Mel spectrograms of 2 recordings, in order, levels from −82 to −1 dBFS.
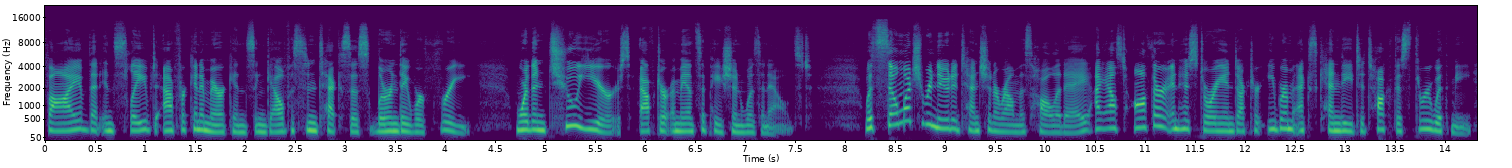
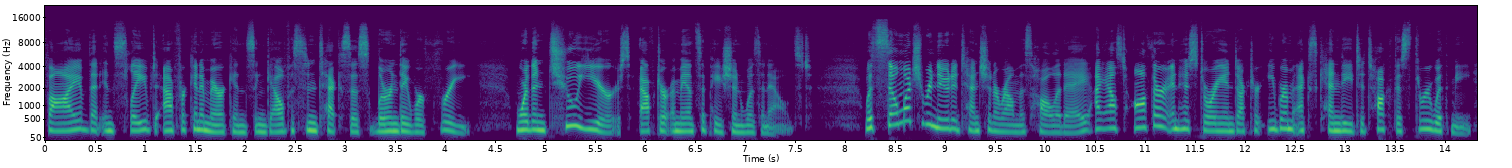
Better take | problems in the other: neither | none

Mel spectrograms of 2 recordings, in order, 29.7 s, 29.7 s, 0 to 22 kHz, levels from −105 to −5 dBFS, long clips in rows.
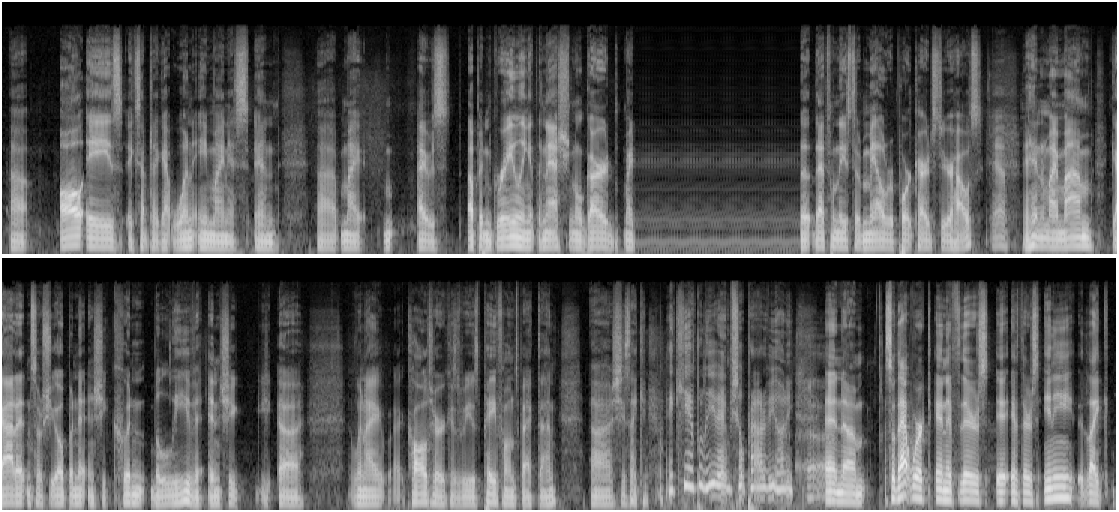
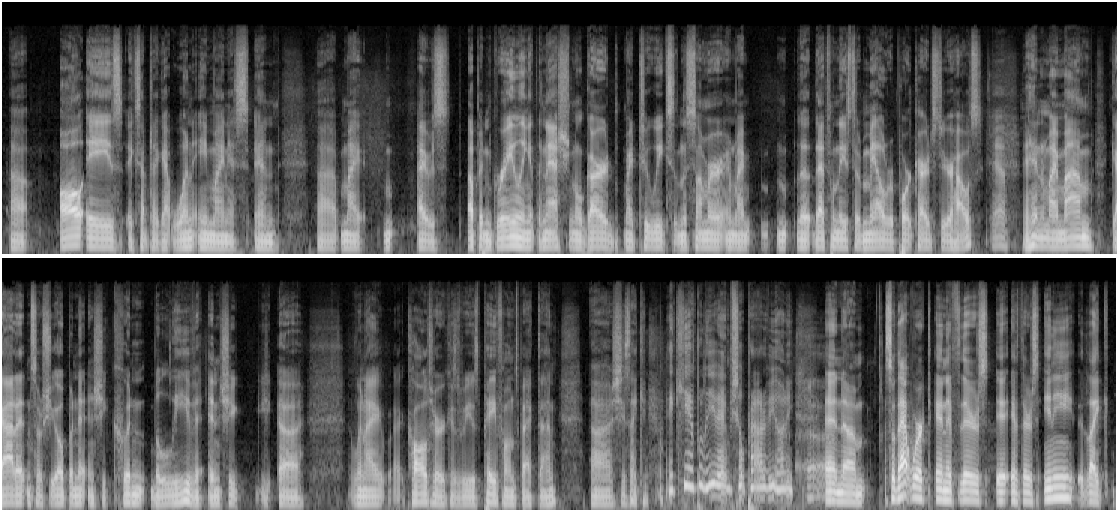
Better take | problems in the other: second | audio freezing; at 8.5 s for 2 s

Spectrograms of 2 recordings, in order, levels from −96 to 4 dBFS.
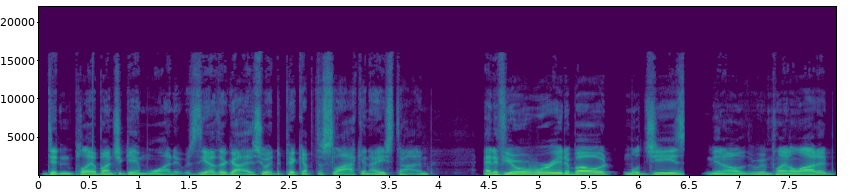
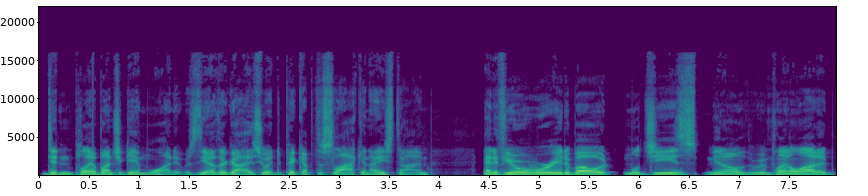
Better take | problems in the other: second | audio cutting out; at 6.5 s

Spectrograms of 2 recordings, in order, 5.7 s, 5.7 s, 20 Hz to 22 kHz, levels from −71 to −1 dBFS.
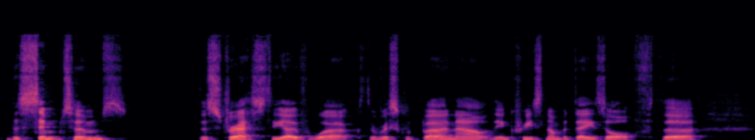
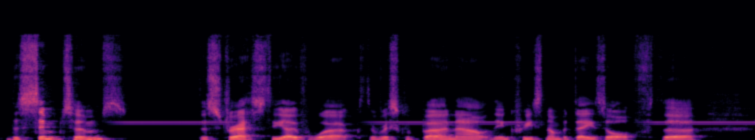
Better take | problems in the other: first | high-pitched whine; noticeable; at 1 s, from 3 to 4 s and at 5 s; 3 kHz, 20 dB below the speech

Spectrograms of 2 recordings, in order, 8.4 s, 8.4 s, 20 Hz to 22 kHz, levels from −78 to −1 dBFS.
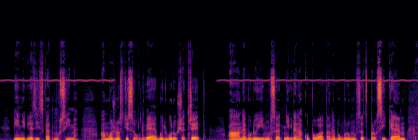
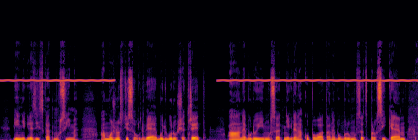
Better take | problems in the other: first | high-pitched whine; loud; until 2.5 s and from 4.5 s on; 9.5 kHz, 6 dB below the speech; faint in the first

